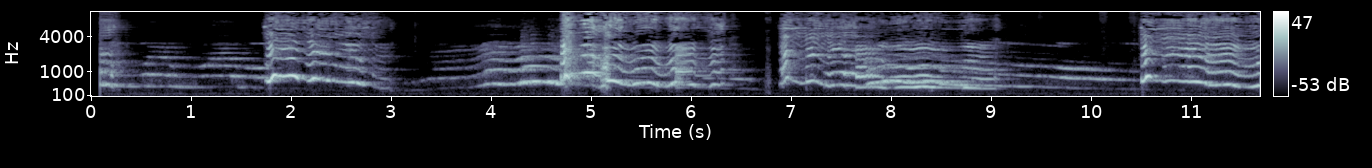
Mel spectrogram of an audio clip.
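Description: A husky-rottweiler cross dog howls and yodels in long, wavering, rising and falling notes.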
